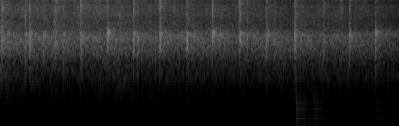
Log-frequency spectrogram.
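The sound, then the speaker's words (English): A crowd applauds steadily, many hands clapping in a dense, continuous patter with a few sharper claps standing out, sustained at an even level throughout. “And let's give you a round of applause and enjoy those.”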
